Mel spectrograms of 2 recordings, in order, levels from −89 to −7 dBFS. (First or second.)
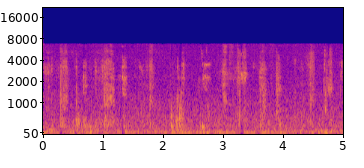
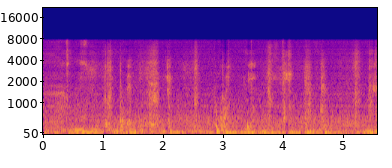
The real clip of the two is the first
